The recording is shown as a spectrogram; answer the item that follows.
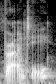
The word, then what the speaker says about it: Brontë: Did you know it's pronounced Brontë because I did not?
